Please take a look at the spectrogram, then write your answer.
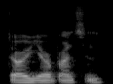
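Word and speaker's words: Thorbjørn: all their names and they just say it like there's no J so thoron thornson that's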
